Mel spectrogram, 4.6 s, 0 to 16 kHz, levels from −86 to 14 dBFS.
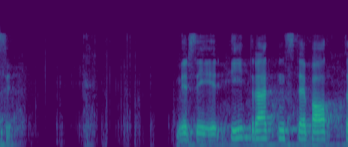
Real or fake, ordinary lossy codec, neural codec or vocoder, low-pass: fake; none; codec, 16 kHz, 4.8 kbps, FACodec; 7.2 kHz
